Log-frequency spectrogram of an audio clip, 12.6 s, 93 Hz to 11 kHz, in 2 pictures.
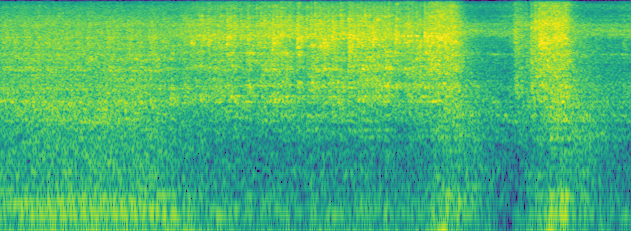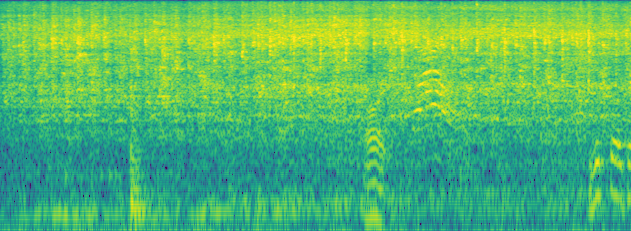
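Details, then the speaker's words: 1981 Jeep CJ7 with newly replaced carburetor, first start after sitting a few weeks: catches and runs unevenly with a ragged low rumble nearly dying; owner suspects multiple vacuum leaks or idle mixture screws needing adjustment. "okay so good news bad news uh good news the car started uh bad news did not run very good it sounded like there were multiple vacuum leaks"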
